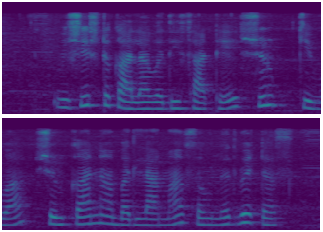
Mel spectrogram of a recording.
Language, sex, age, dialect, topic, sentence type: Marathi, female, 18-24, Northern Konkan, banking, statement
